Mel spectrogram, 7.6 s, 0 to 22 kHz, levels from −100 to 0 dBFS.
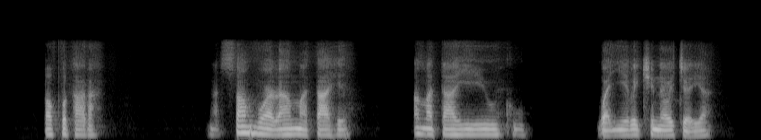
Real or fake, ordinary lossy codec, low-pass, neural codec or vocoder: fake; none; none; codec, 16 kHz, 0.5 kbps, FunCodec, trained on Chinese and English, 25 frames a second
